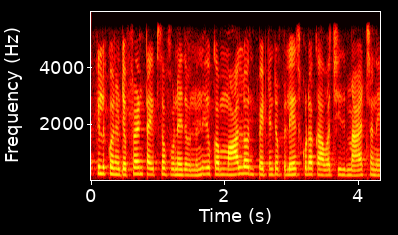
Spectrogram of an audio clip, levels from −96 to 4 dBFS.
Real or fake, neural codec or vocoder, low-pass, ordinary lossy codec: real; none; 5.4 kHz; none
